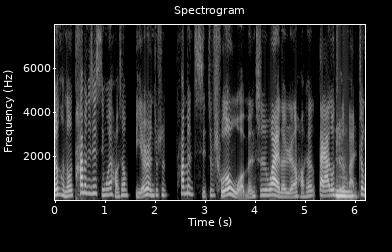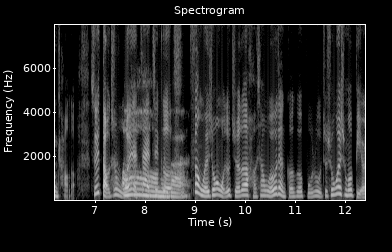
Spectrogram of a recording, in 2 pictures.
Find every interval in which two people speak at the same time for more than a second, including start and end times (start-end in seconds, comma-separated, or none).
7.5-8.9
